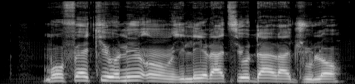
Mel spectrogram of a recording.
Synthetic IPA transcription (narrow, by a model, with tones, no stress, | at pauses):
mo˧fɛ˦ki˦o˧nĩ˦ɔ̃˦˨ũ˨i˨le˨˦ɾa˧ti˦o˦da˦ɾa˧d͡ʒu˨˦lɔ˦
